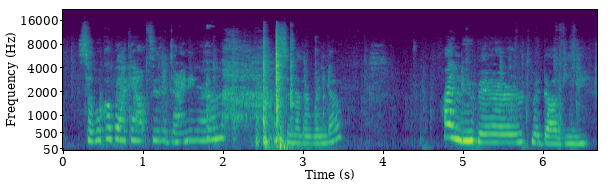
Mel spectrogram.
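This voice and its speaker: Lively intonation is broken up by long, frequent pauses, with noticeable background noise throughout. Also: woman, high pitch for a woman, moderate pace. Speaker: lifestyle vlogger. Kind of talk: casual house tour vlog. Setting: at home, walking through house. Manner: quieter while child naps upstairs.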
